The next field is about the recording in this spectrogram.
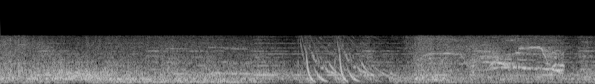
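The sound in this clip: A sound effect of a weapon scoring a direct hit on a space station: a continuous roaring rumble, a crashing impact partway through, and then sweeping electronic tones over the noise.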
